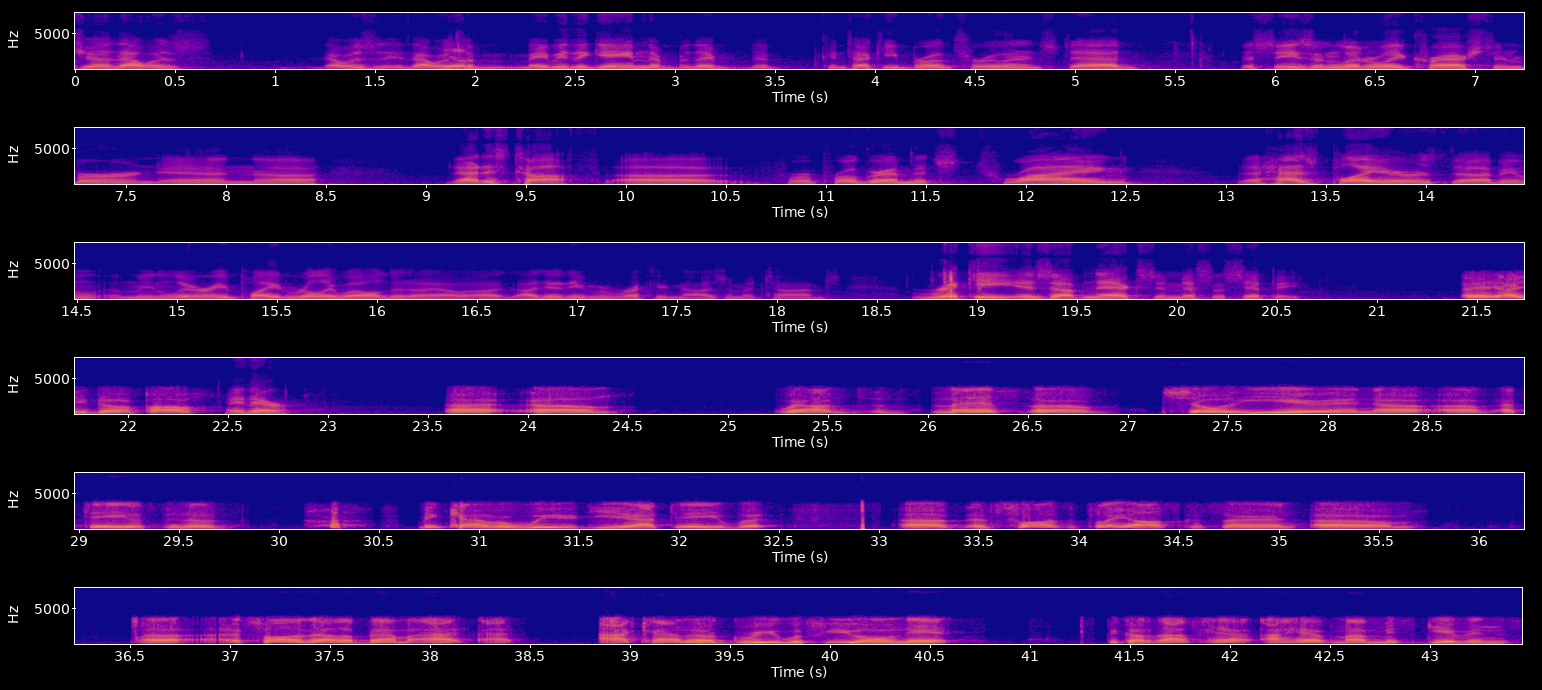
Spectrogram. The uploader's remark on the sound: more of your phone calls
